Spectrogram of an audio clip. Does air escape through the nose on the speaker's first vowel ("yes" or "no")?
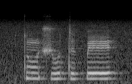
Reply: yes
